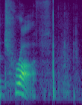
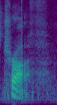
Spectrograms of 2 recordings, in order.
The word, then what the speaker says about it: trough: you to mark is called the trough sounds like the word cough but it's trough okay and it's the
